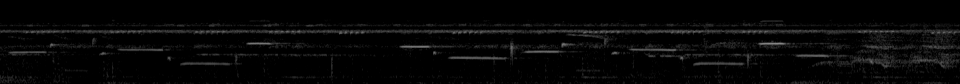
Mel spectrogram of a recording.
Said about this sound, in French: On entend un toucan à bec rouge, le chant des cigales, puis, dit Kraus, deux oiseaux très chantants, le troglodyte Ararda et l'ibigeau gris, accompagnés de perroquets, qui concluent l'enregistrement au lever du jour.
